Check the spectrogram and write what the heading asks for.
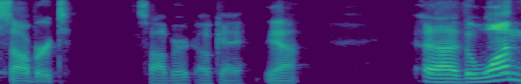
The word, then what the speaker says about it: Sauber: It's pronounced Sauber. Maybe you've been saying it right, but I've been saying it wrong. I've been saying Saubert.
